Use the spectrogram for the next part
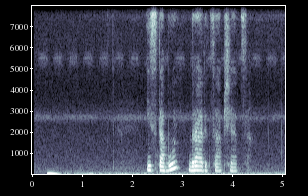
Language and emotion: Russian, neutral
